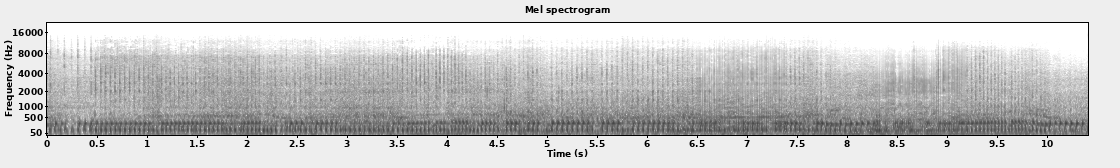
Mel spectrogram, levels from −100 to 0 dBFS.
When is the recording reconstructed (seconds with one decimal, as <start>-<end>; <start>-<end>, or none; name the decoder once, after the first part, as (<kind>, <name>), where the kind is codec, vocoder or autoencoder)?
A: 6.5-7.4 (vocoder, BigVGAN v2); 8.3-9.2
